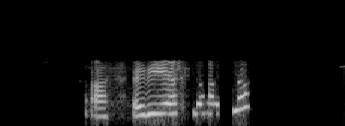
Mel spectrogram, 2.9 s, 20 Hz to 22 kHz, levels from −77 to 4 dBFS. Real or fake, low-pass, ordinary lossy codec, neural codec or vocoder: real; 3.6 kHz; none; none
